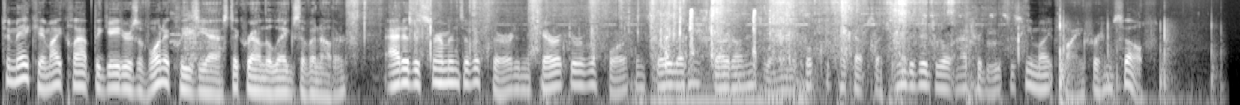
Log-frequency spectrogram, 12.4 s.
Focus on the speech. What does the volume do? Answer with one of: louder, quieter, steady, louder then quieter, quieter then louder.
quieter.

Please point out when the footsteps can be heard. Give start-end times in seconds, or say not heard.
3.5-12.2.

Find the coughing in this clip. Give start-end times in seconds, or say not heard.
1.7-2.2, 6.5-7.8.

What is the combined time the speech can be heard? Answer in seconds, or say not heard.
12 s.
